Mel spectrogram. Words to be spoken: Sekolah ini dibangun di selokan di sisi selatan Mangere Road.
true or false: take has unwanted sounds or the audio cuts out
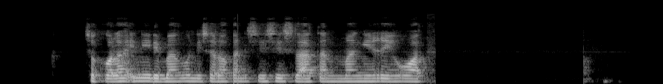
false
